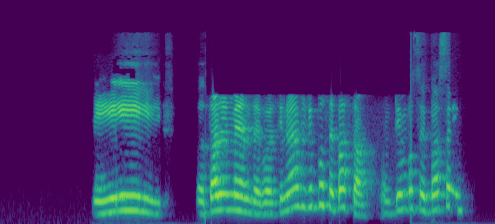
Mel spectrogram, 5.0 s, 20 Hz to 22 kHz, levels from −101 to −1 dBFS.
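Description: An input switched to a poorer device from 2.05 to 4.11 s: the speech abruptly turns dull and boxy, with nothing above 3.8 kHz, then clears again. There is no gap at either switch and the level stays about the same, though a faint new noise floor sits well below the speech. The cause is likely a change of microphone or a headset call profile.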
